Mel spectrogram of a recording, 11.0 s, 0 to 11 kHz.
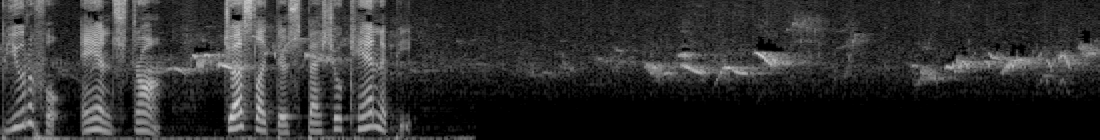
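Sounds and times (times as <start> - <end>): faint birdsong chirping: 0.0 - 11.0.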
